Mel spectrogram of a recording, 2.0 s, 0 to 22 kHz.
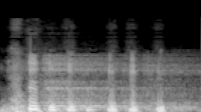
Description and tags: Mischievous Laugh 3
Sound of a man laughing mischievously with Reverb, useful for horror ambiance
